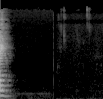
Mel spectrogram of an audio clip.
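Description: The tail end of a woman saying "bye", then near silence with a few faint clicks.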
